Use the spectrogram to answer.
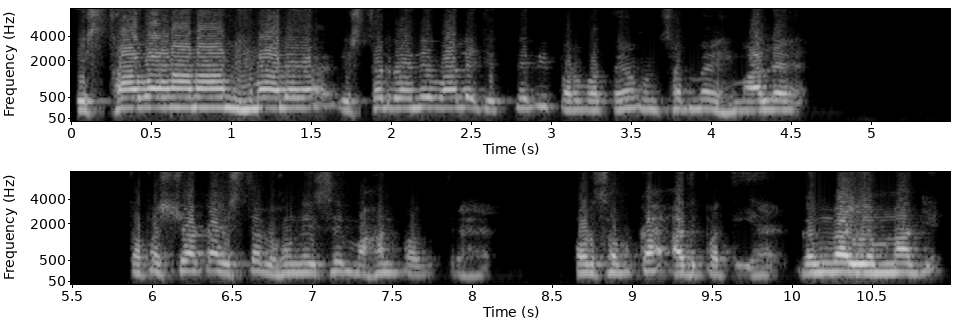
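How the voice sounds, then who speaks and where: A scripture teacher, reading verses slowly and then explaining them in a steady, measured commentary. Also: medium pitch, low-quality recording.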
